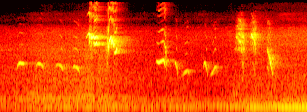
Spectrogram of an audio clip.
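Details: Caged Oriental magpie-robin stirred up by other birds: a few soft falling whistles, a loud piercing high burst, then slurred downward notes and scattered chips over faint low hum.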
